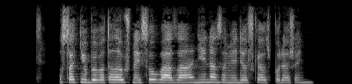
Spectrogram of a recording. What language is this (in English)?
Czech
